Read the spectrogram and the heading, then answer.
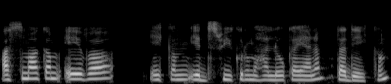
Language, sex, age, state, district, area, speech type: Sanskrit, female, 18-30, Karnataka, Bellary, urban, spontaneous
